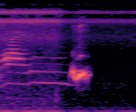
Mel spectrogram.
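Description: A cat in the game Valley of the Cats gives one short, clear meow midway through, set against a quiet electronic hum and a fading tonal sound.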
